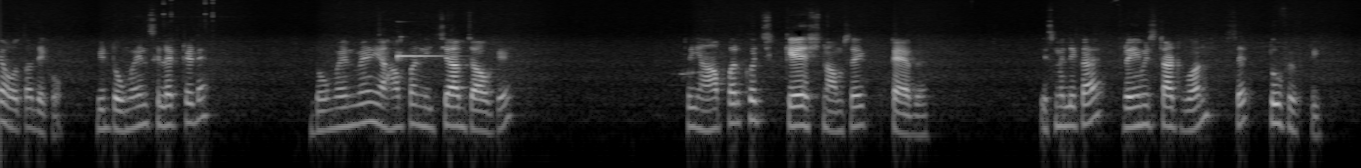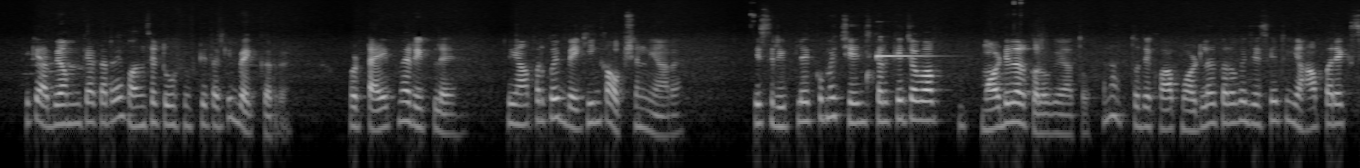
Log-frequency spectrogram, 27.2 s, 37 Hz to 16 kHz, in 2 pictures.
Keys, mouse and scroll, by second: 1.6 click, 21.2-23.9 drag.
